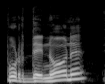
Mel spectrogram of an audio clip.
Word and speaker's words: Pordenone: Uh, Pordenone.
